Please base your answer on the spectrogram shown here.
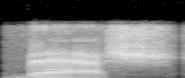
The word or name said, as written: bash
